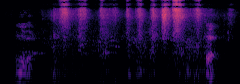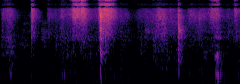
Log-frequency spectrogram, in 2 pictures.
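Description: A sword swishes through the air in quick strokes.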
